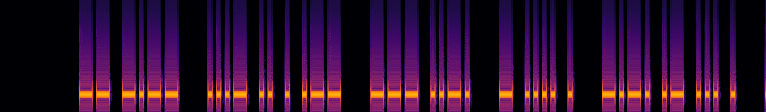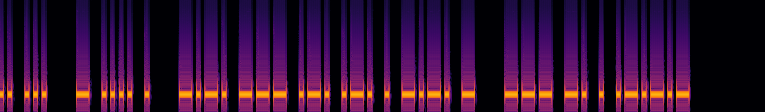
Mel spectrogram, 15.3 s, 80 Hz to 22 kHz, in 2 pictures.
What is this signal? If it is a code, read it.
Morse code, heard as a keyed tone, about 28 wpm, 700 Hz. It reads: MY VIEW OF THE CASE IS THE CORRECT ONE.
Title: Sentences from Top 1000 Words - Review Part 6 - 28wpm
